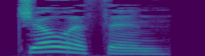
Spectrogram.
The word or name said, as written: johathan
